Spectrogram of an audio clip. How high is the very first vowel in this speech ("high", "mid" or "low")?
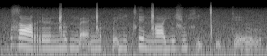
low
